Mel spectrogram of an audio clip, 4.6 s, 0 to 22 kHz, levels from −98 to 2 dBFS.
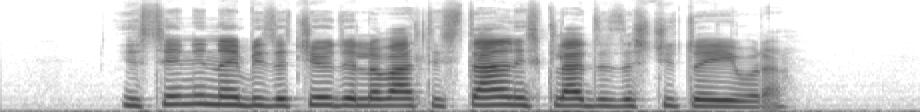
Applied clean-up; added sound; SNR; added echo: none; none; none; none.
